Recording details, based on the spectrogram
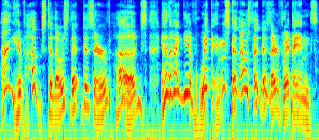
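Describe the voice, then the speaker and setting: A man voicing a small, fiery-tempered ranch mother who scolds and bosses her grown son, with a sharp, high put-on voice. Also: wildly swooping pitch, slow pace, heavily acted. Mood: scolding.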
